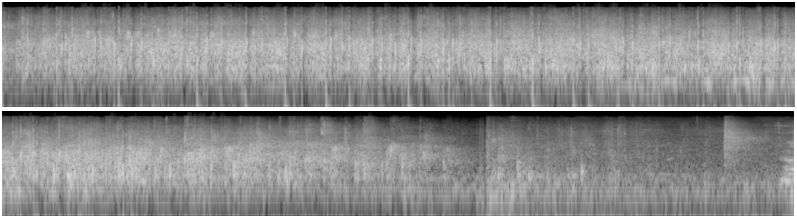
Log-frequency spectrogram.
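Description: An audience at the Fort Wayne, Indiana Future City award ceremony gives loud, sustained applause to welcome Dr. Elzenbaumer to the stage, and the clapping fades to scattered claps near the end.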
